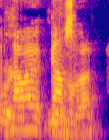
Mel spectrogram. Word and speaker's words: Nawagamuwa: Miriam Nawagamuwa. Is that Close, close. Good effort, good effort. Yeah, no, always there. Nawagamuwa. Okay, Nawagamuwa.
